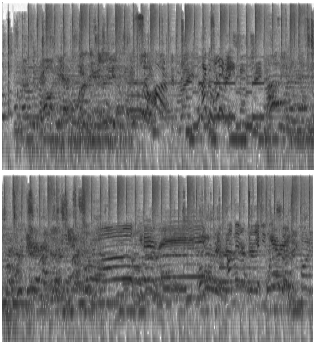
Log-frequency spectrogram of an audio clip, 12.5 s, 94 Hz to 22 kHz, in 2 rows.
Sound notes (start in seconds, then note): 0.1 buttons mashing; 6.0 people chattering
